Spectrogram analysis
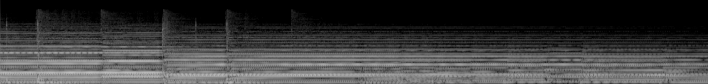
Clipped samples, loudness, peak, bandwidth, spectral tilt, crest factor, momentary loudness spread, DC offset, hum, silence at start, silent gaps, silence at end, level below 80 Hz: under 0.1%; -22 LUFS; -8 dBFS; 14 kHz; -6 dB/octave; 14 dB; 9 LU; 0.3%; none; 0 s; none; 0 s; -44 dBFS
